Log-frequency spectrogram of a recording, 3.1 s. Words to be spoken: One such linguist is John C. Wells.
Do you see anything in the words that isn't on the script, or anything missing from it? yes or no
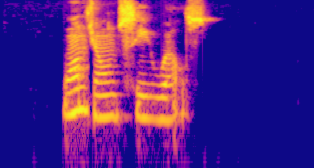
yes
